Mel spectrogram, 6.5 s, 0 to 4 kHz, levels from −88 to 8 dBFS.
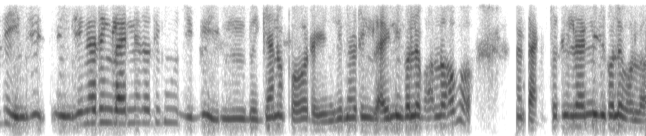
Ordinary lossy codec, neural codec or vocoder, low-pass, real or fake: none; none; 3.6 kHz; real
